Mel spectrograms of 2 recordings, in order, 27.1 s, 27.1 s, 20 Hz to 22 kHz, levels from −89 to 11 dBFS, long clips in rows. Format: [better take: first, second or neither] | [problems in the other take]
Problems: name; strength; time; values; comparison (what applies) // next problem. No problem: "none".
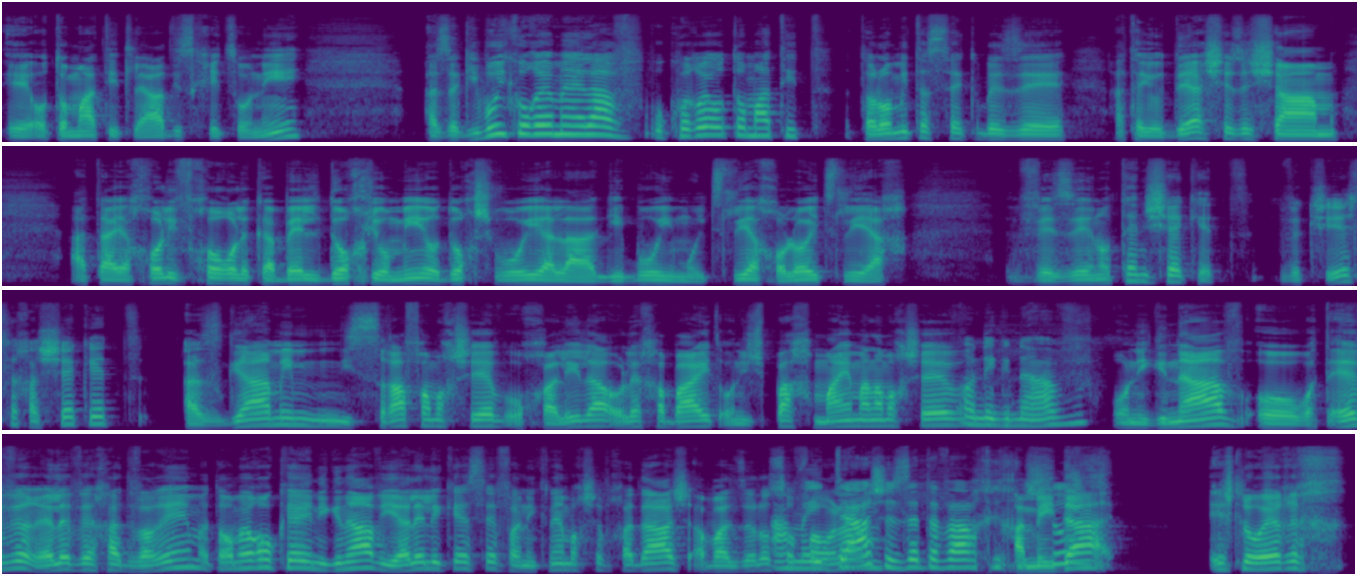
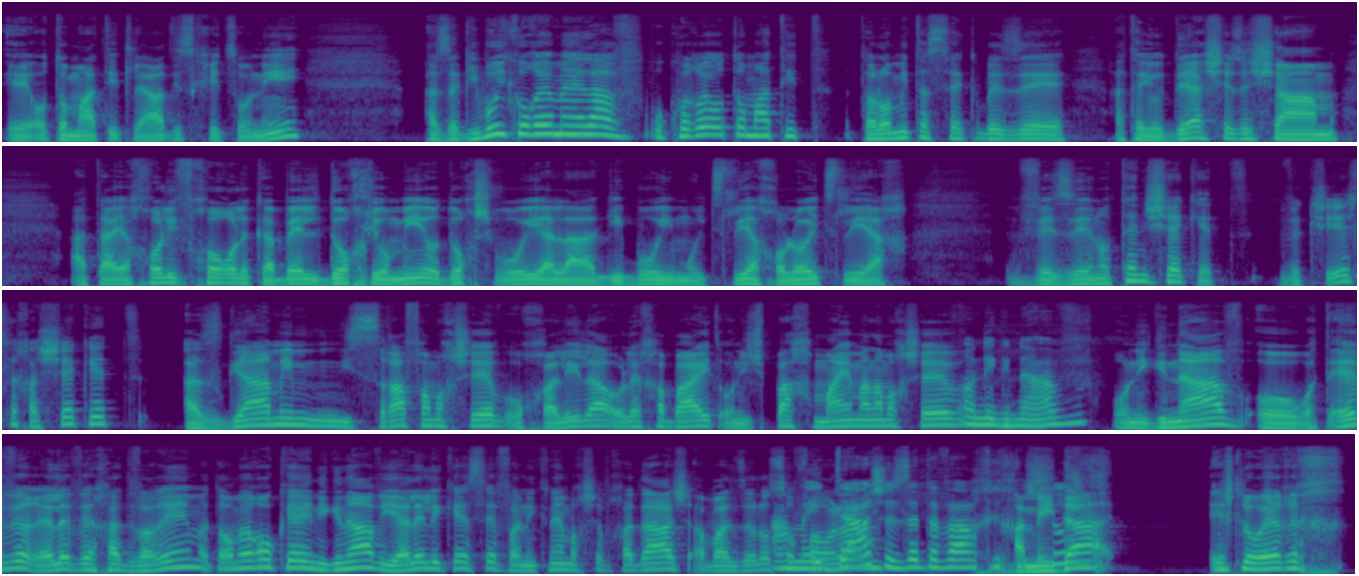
second | thin; somewhat; fading below 250 Hz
